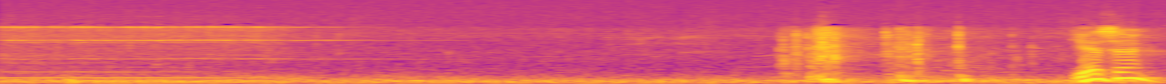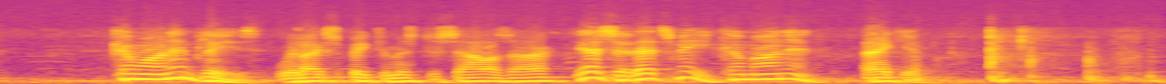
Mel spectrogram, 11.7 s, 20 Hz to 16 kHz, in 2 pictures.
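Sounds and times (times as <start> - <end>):
bright electronic doorbell ringing: 0.0 - 2.3
low hum: 0.0 - 11.6
speech: 5.4 - 10.6.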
